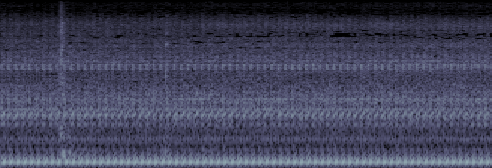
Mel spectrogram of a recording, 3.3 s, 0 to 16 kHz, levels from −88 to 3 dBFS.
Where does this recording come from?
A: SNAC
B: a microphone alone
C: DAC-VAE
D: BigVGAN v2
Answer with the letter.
B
